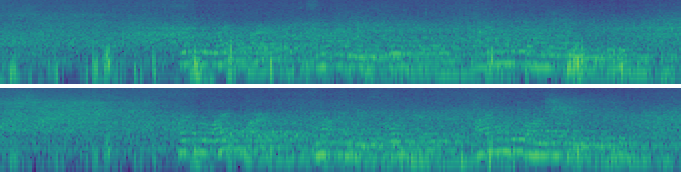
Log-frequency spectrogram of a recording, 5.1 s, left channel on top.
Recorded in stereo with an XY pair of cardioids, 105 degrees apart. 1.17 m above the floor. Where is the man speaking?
65° right, 8.5 m.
